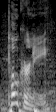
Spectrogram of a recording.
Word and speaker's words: Pokorny: o k oor now in Chicago it might be pronounced uh pokery PO pokery is the other pronunciation but yeah you can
